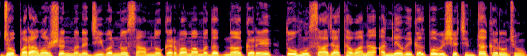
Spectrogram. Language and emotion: Gujarati, fearful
